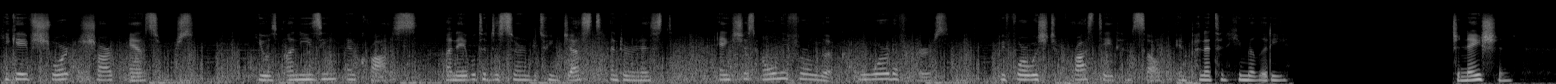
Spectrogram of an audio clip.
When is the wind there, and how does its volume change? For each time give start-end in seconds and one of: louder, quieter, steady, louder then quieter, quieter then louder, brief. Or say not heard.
0.0-12.1 steady.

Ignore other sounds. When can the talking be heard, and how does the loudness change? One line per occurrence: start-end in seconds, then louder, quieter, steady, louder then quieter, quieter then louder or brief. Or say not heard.
0.1-12.9 steady
14.5-15.4 brief.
